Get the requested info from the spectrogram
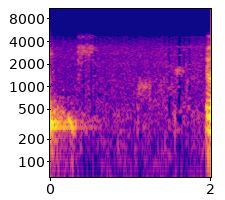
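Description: A man's voice holds the end of a drawn-out word and fades away within about half a second. A pause of faint room tone follows.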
